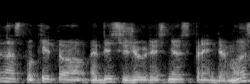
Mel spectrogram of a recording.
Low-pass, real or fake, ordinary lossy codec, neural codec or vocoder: 7.2 kHz; fake; AAC, 64 kbps; codec, 16 kHz, 8 kbps, FreqCodec, smaller model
